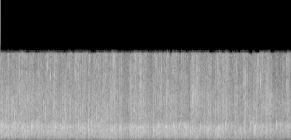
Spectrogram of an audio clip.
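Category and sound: crowd, audience applauding in praise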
